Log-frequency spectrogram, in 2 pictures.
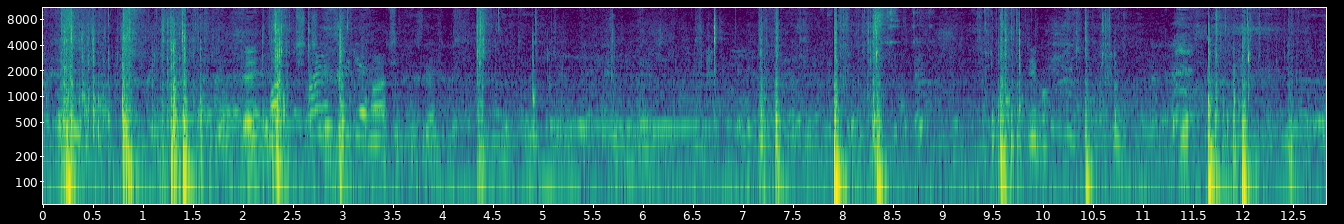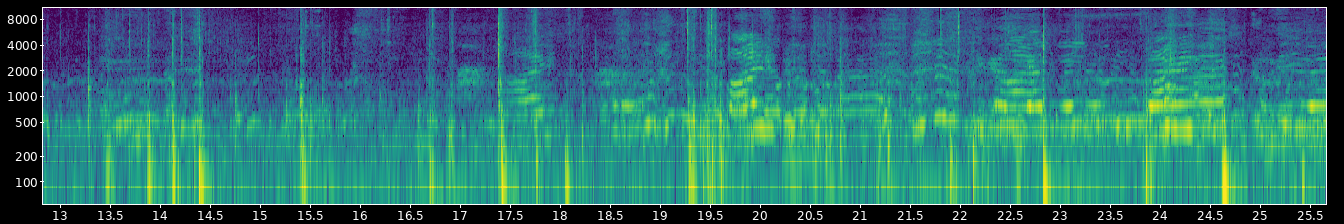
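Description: Clods of earth thud onto a wooden coffin.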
